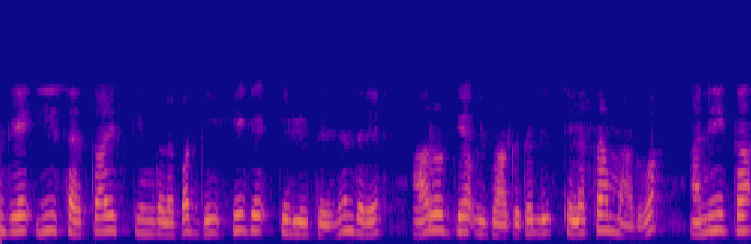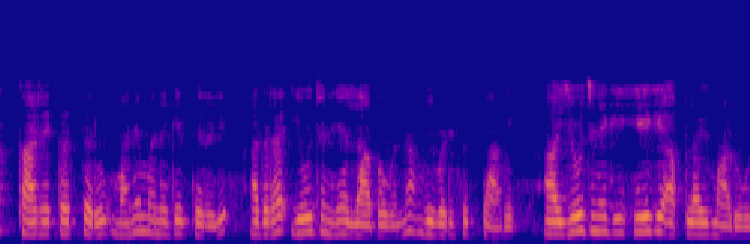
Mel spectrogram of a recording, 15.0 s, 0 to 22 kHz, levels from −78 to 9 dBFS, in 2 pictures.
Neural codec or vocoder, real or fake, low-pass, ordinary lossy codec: vocoder, 22.05 kHz, 80 mel bands, Vocos; fake; 5.4 kHz; AAC, 32 kbps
